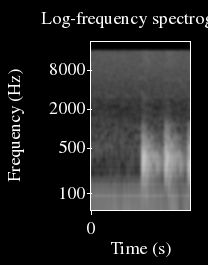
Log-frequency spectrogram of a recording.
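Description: Three firm knocks on a door in a steady, quick rhythm, each a dull, woody thud that fades briefly, following a moment of near silence. No one speaks.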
